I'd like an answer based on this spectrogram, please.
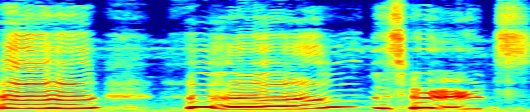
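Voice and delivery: very high, very slow, drawn-out crying whine. Narrating the game, voicing Peel complaining with every step, whining like Peel. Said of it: "Peel is like whining and complaining".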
